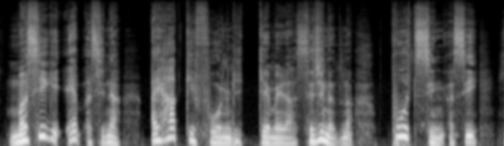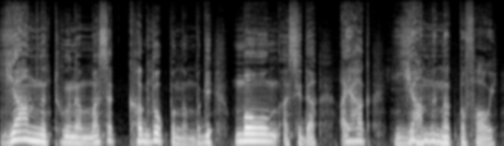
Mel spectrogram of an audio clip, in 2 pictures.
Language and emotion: Manipuri, surprised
